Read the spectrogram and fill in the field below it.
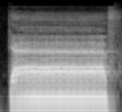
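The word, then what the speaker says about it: كاف: আবার বলুন কাফ। কাফের মাখরাজ আমরা স্ক্রিনে দেখতে পাচ্ছি। কাফের মাখরাজ হলো জিহ্বার গোড়া থেকে একটু আগে বাড়িয়ে তার বরাবর উপরে তালের সঙ্গে লাগিয়ে উচ্চারিত হয়।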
